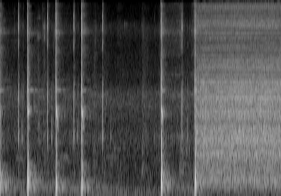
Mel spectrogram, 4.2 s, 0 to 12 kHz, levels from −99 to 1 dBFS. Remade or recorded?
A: recorded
